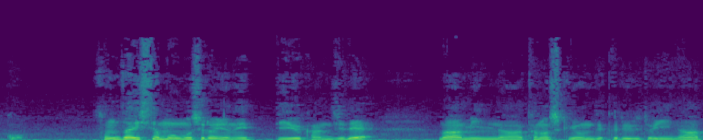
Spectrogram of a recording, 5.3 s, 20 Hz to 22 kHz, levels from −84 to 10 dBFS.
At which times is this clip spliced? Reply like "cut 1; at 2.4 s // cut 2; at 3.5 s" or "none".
none

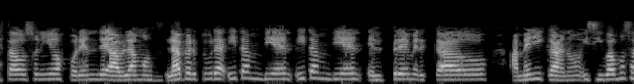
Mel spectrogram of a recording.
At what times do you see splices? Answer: cut 1; at 1.6 s // cut 2; at 3.0 s

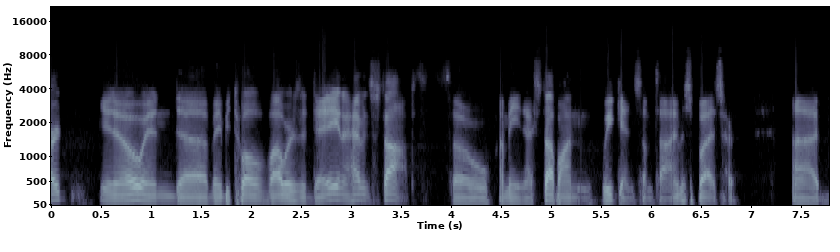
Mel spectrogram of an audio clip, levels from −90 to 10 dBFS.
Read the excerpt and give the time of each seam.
cut 1; at 4.4 s

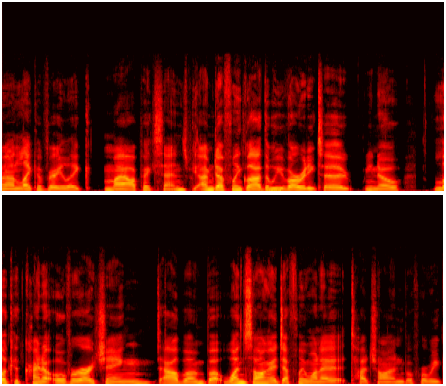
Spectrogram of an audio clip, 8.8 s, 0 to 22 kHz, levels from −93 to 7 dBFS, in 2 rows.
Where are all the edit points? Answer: cut 1; at 1.0 s // cut 2; at 1.9 s // cut 3; at 3.1 s // cut 4; at 4.1 s // cut 5; at 4.6 s // cut 6; at 6.0 s

